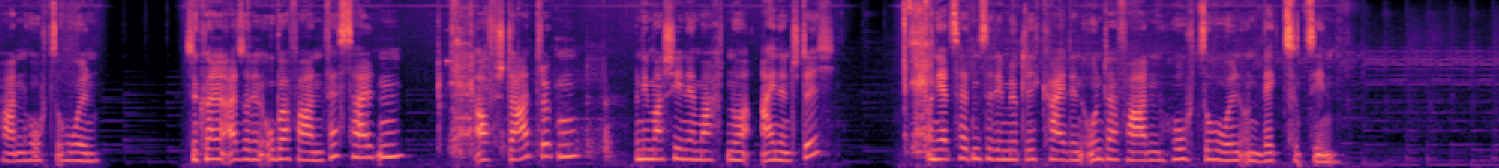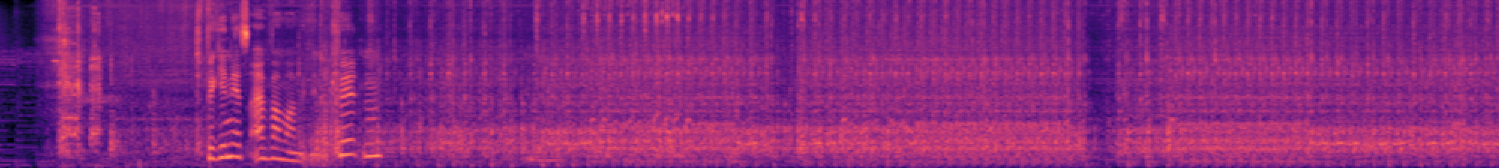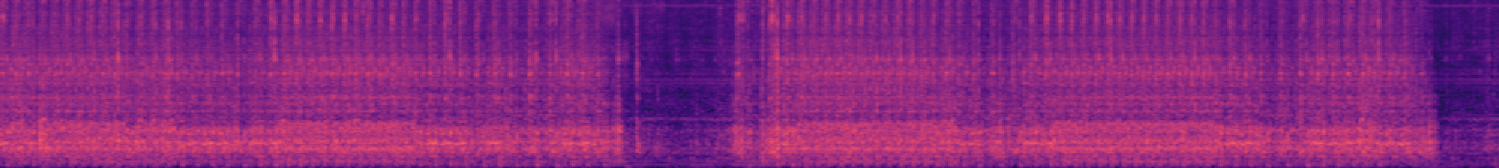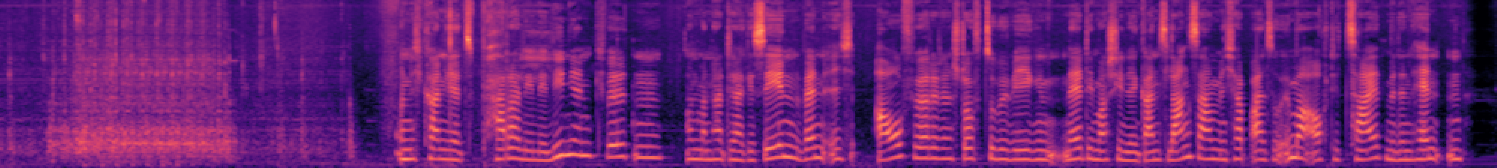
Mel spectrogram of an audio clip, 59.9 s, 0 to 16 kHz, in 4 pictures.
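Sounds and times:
sewing machine stitching fast: 0:04.4 - 0:06.1, 0:09.0 - 0:09.5, 0:15.5 - 0:36.5, 0:37.2 - 0:48.1.

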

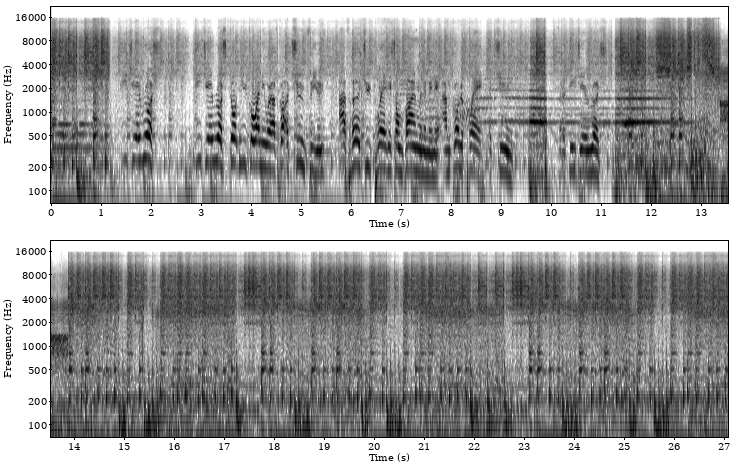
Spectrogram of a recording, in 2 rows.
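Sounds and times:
drum and bass dance music: 0:00.0 - 0:27.0.

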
